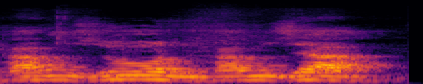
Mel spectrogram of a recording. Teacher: Ari makhrajna hamzah di mana boga sing tikoro nyanding kana dada. Kulantaran hamzah eta ayana di tikoro, makhrajna di tikoro disebut huruf halak.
